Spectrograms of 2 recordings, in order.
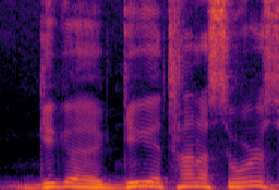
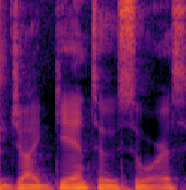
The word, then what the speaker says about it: Giganotosaurus: It's 12 minutes, so it's right there at my attention span, and it gives it tells you like the Giganotosaurus, or I just call it the Gigantosaurus because it's the big.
